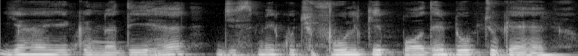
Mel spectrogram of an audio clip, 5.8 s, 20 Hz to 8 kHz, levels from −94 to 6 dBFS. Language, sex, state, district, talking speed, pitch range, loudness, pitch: Hindi, male, Bihar, Kishanganj, 125 wpm, 110-120 Hz, -18 LUFS, 115 Hz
